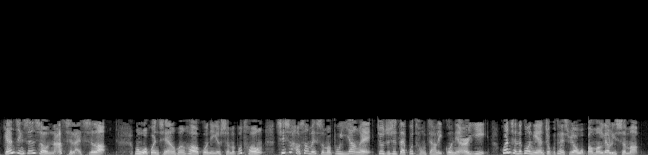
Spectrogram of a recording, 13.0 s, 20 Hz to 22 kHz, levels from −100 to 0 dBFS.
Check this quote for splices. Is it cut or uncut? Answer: cut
